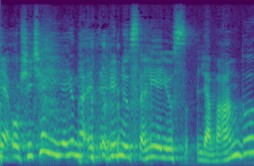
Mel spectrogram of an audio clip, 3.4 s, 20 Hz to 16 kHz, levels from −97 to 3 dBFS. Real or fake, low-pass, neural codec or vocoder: real; 14.4 kHz; none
